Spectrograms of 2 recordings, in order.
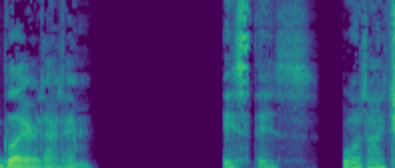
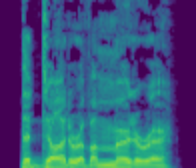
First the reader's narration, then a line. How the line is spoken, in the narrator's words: snapped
